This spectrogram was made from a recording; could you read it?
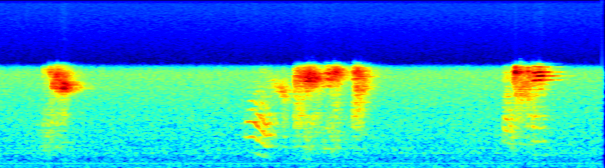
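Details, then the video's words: Pet Senegal parrot, female, indoors, copying her owner's sneezes and talking; a sharp high squeak, then a longer chattering, speech-like phrase, and a final high burst. "Senegal parrot Lucy talking...and making sneezing sounds.."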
